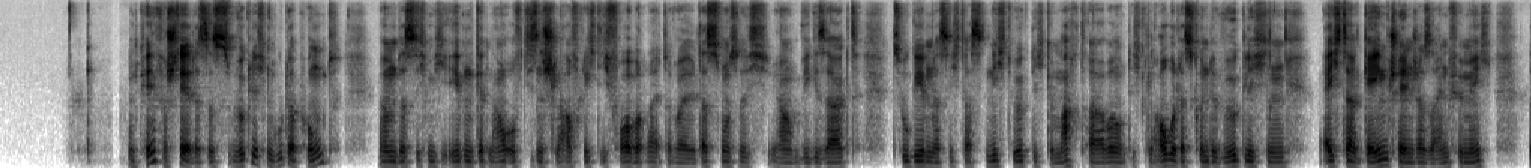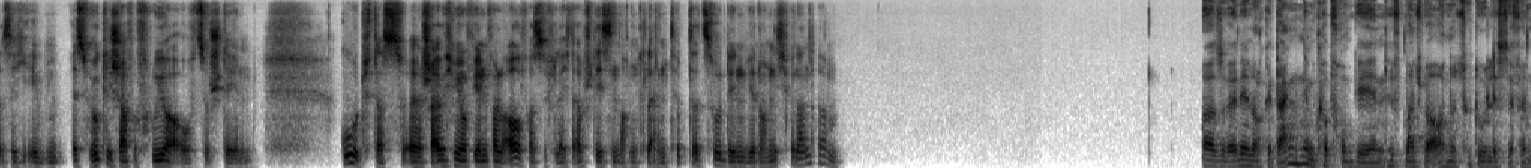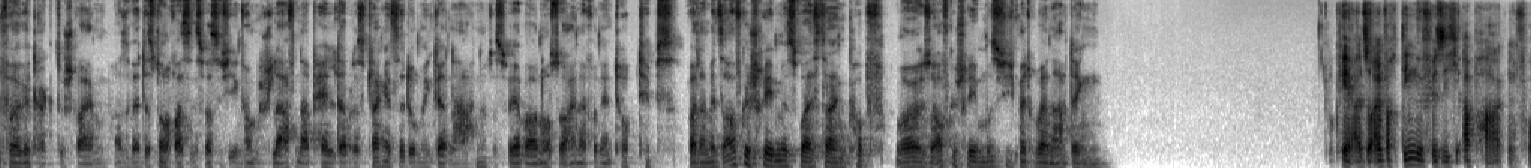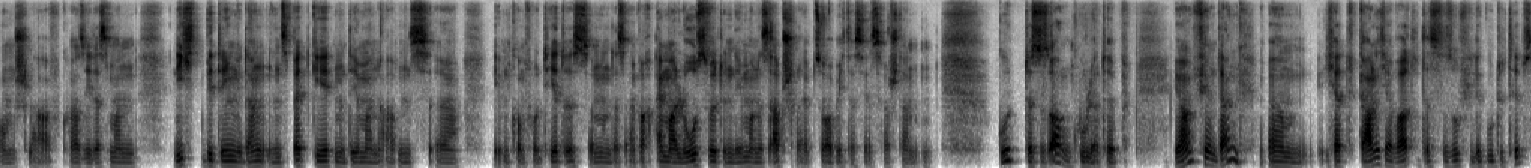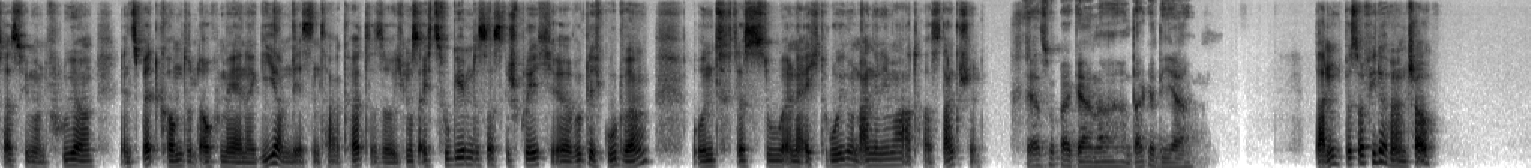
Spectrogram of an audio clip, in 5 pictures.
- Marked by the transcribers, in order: other background noise; in English: "Gamechanger"
- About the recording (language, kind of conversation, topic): German, advice, Wie kann ich schlechte Gewohnheiten langfristig und nachhaltig ändern?
- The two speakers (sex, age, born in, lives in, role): male, 25-29, Germany, Germany, user; male, 60-64, Germany, Germany, advisor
